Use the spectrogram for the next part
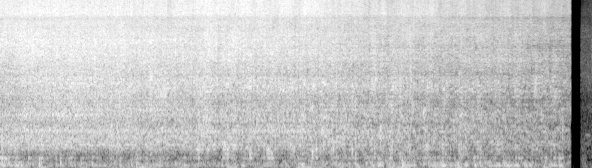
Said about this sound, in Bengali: আমি ফেটিয়ে রাখা মশলাটা এবার দিয়ে দিচ্ছি।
